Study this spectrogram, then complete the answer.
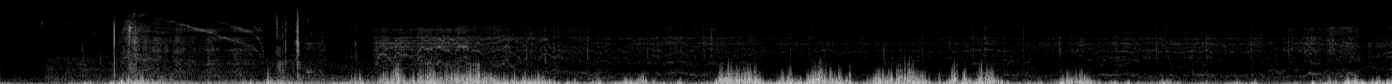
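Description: A fishing reel whirs as it is wound.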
